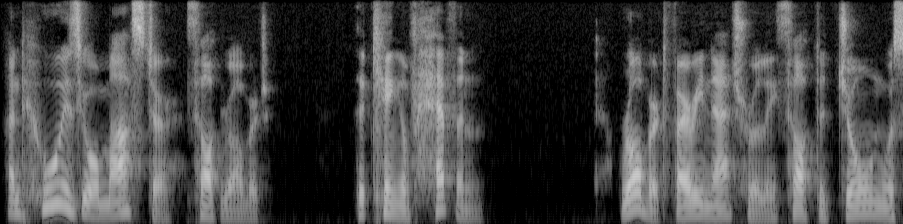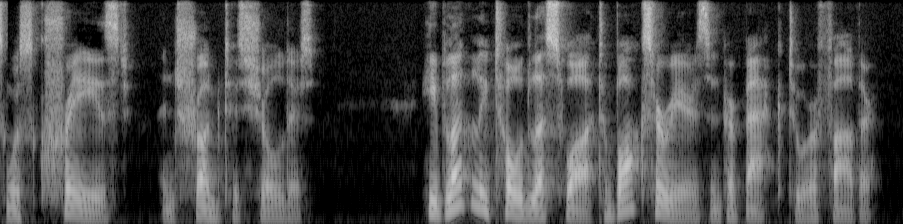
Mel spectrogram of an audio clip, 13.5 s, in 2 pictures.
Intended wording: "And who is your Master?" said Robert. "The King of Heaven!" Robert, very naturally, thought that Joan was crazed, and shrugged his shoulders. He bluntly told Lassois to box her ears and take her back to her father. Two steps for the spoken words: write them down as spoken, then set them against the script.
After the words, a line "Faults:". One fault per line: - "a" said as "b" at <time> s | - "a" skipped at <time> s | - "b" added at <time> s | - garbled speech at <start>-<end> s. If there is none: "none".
"And who is your Master?" thought Robert. "The King of Heaven!" Robert, very naturally, thought that Joan was was crazed, and shrugged his shoulders. He bluntly told Lassois to box her ears and her back to her father.
Faults:
- "said" said as "thought" at 1.4 s
- "was" added at 6.8 s
- "take" skipped at 12.2 s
